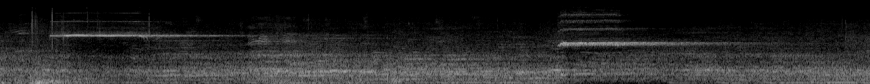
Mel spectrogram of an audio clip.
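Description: Two long, steady referee's whistle blasts: a higher-pitched one about half a second in lasting some two seconds, then a lower-pitched one near the six-second mark, over the murmur of voices in the arena.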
